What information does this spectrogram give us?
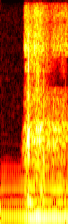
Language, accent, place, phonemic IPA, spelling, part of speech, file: French, France, Lyon, /ba.bɔʁ/, babord, noun, LL-Q150 (fra)-babord.wav
- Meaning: archaic spelling of bâbord; larboard, port (the left side of a ship)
